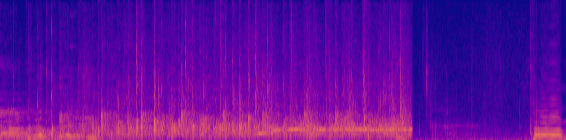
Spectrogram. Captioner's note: applause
